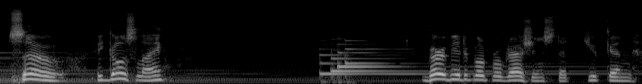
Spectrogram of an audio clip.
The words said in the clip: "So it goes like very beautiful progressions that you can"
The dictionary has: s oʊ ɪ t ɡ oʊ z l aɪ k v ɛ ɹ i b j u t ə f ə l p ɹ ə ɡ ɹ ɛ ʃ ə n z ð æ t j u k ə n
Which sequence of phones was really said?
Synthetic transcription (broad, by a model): s oʊ ɪ t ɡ oʊ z l aɪ k b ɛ ɹ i b j u t ə f ə l p ɹ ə ɡ ɹ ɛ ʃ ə n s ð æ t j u k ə n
